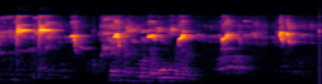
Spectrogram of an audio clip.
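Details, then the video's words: Champion contest songbird, a konin caught in the Bangka forest and now caged, singing full gacor: loud high whistled and buzzy phrases in short separate bursts, with a softer low chattering passage in the middle. "KEETY BURUNG JAWARA FULL GACOR"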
